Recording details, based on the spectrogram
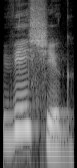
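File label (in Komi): "весиг", Komi, female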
